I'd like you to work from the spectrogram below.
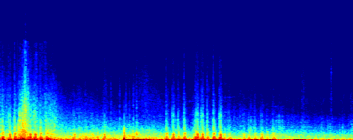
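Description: A video-game tank fires at enemy infantry, with deep booming cannon blasts and rumbling impacts landing in quick succession over a dense battle din.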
